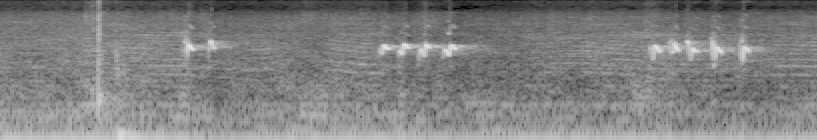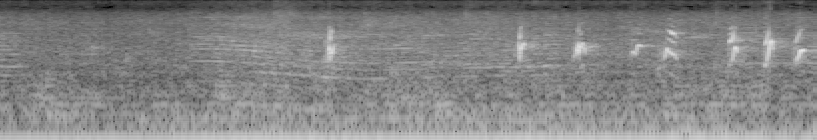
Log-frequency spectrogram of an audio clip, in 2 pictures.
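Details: Sooty-headed bulbul in ropel song, played to prompt silent bulbuls to answer: short clusters of three or four quick chirps separated by pauses, with scattered single notes near the end and a constant low electrical hum.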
